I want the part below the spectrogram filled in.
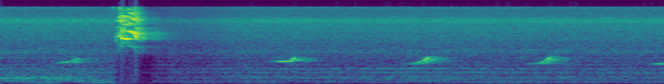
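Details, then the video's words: Pet Indian ringneck parakeet imitating speech, giving short rising talking notes roughly once a second after one sharp high squawk near the start. "talking parrot Bird"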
